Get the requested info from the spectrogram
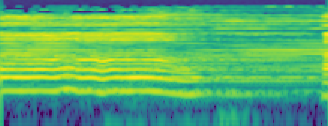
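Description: A male voice chanting a devotional Kashmiri hymn (vaakh), holding the last syllable of a line as one long, slightly wavering note over a steady drone. The voice fades out after about a second and a half, leaving only the drone.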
